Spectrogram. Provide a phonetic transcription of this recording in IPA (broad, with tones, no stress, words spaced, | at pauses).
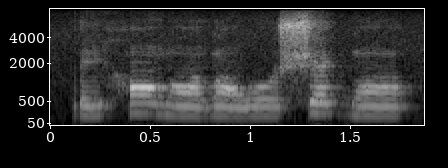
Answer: ɾi˨hɔ̃˧ ɡɔ̃˨ɗɔ̃˨wu˨ ʃɛ˦ɡ͡bõ˧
